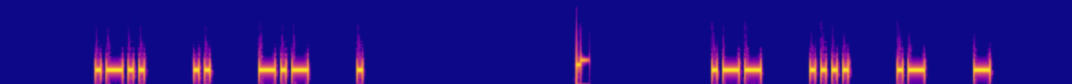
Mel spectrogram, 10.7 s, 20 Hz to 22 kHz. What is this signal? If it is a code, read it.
Morse code, heard as a keyed tone, about 21 wpm, spaced as for 12 wpm, 700 Hz. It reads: LIKE WHAT
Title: 3x Character Spacing - Top 200 Words - 22wpm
